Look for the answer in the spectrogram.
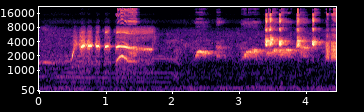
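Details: A young, recently moulted caged Orange-headed Thrush, hung low for conditioning while a cat lurks nearby, sings a burst of clear, high whistled notes, a brief pause, then a lower buzzy phrase and quick varied chattering notes, over a faint hum.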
